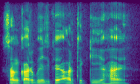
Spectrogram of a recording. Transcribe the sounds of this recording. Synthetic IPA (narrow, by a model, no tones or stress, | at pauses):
sə̃ŋkəɾbid͡ʒkeʔəɾt̪ʰkiɦɛ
